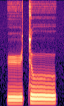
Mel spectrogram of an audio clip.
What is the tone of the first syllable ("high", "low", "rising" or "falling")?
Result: low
